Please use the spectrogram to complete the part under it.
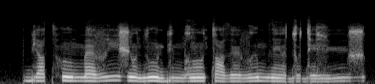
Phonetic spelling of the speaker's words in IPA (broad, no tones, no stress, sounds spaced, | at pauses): bʲ ɑ t̪ʰ ũ m æ v i ʒ õ d ũ bʲ ɯ m ɣ õ t ɑ ð ø v ɯ m ð ẽ ə̯ d u d e ɣ y ʒ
